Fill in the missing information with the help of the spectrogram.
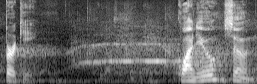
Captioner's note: cheering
